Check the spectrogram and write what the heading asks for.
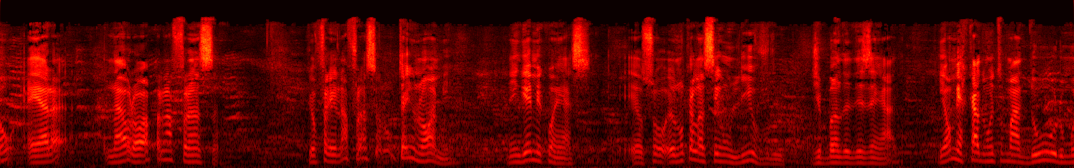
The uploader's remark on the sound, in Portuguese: Gravada no Festival de BD de Beja.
